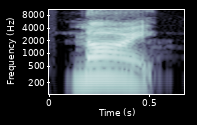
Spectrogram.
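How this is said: It is said with a British accent.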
